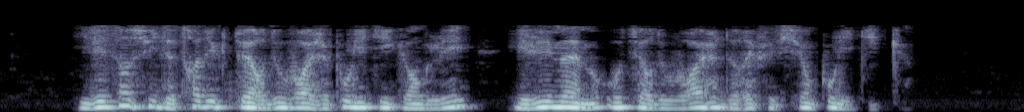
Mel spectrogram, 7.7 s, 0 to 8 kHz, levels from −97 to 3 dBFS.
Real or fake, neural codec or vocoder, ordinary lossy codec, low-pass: real; none; AAC, 16 kbps; 7.2 kHz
